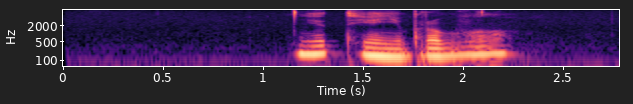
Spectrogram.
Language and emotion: Russian, neutral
